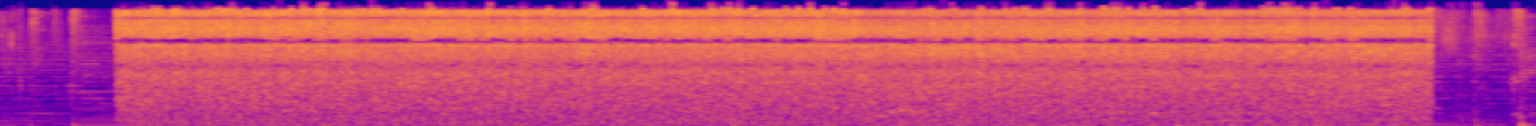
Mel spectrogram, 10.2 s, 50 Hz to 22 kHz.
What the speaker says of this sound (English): The falls to the right is York Creek, which drops 50 feet.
